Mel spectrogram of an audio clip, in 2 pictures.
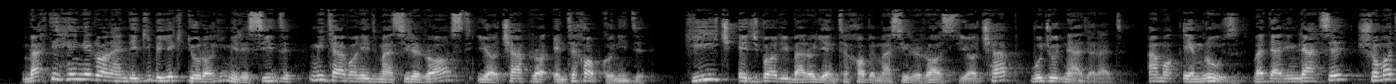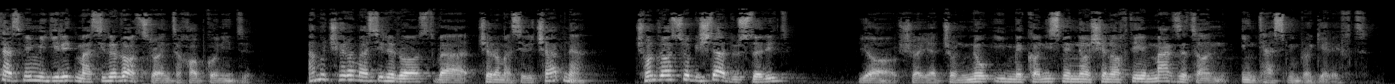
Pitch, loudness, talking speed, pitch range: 145 Hz, -19 LUFS, 145 wpm, 115-180 Hz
